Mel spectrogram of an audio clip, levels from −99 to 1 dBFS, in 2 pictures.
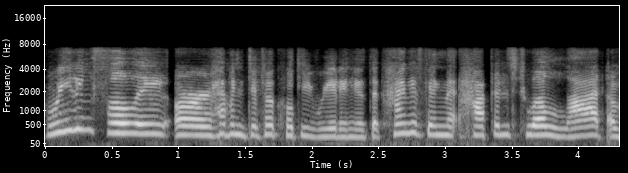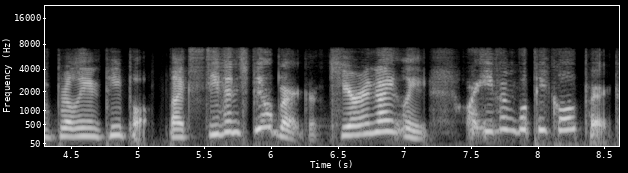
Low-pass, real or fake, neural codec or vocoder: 7.2 kHz; fake; codec, 32 kHz, 1.9 kbps, SNAC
